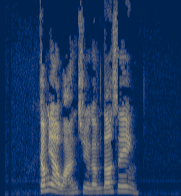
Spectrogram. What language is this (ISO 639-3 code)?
yue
